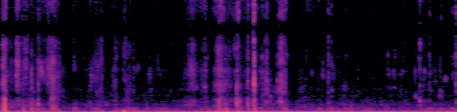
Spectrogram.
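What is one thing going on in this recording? Fingers brush and rustle against a dry fungus close by.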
